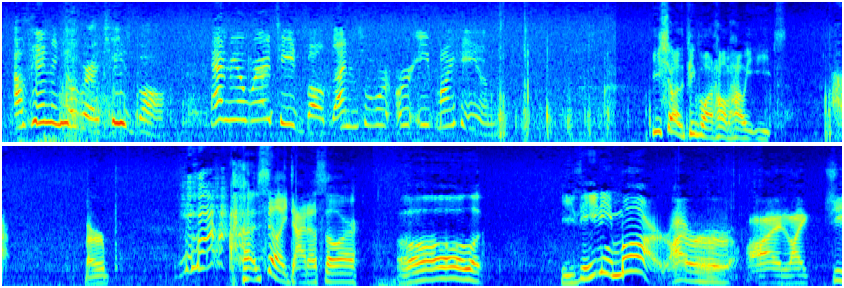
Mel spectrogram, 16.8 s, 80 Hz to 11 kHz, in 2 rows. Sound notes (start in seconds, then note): 0.7 voiceover; 6.9 voiceover; 9.8 burp; 10.2 laughing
